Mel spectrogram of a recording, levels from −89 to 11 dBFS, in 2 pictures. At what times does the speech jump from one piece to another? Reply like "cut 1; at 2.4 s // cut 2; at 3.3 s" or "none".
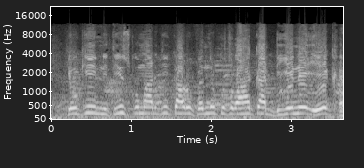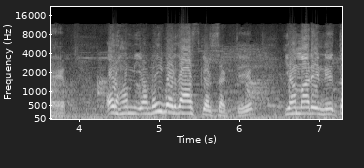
none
